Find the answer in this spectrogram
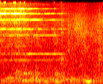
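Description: A small metal bell rings with several clear, high tones, sounding for about a second and a quarter before it stops.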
